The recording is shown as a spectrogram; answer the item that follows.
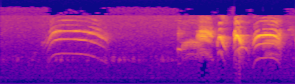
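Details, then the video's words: Great kiskadee (bem-te-vi, Latin America) gives one long nasal arched note, then after a gap a quick cluster of shriller, squawking notes. "Great Kiskadee Bird Singing (Bem te vi)"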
